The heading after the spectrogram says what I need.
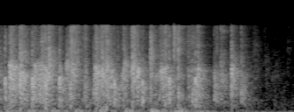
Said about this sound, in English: I think that's clap worthy.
